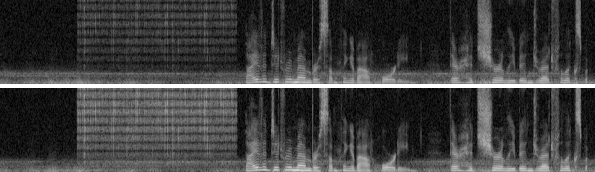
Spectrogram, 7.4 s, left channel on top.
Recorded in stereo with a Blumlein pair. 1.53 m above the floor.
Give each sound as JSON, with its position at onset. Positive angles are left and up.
{"t": 1.0, "sound": "frying", "azimuth_deg": -55}
{"t": 3.1, "sound": "a woman speaking", "azimuth_deg": -15}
